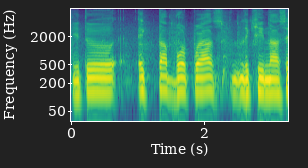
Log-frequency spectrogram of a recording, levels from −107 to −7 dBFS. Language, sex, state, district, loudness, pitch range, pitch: Nagamese, male, Nagaland, Kohima, -13 LUFS, 125-135 Hz, 130 Hz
